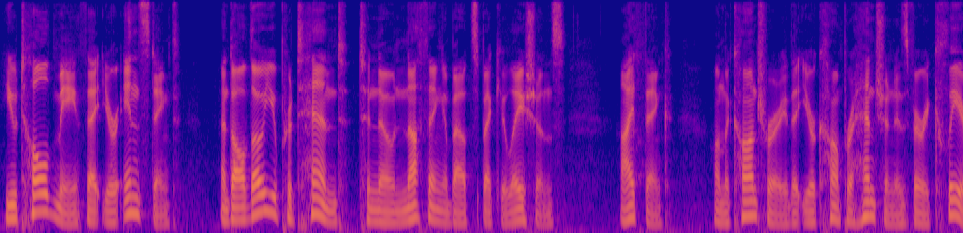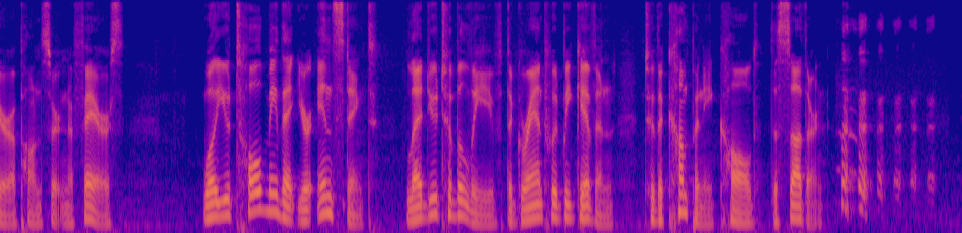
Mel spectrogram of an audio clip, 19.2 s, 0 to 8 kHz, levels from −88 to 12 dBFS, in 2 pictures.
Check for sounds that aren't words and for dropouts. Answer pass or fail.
fail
